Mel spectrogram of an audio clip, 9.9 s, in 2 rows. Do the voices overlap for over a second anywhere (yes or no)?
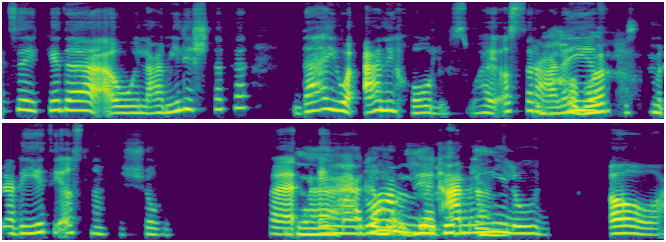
yes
